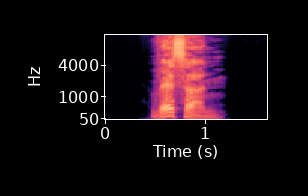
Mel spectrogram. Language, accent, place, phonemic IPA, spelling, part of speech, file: German, Germany, Berlin, /ˈvɛsɐn/, wässern, verb, De-wässern.ogg
- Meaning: to water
